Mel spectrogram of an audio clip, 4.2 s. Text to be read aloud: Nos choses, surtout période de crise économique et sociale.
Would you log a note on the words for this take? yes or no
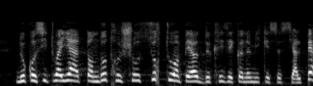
yes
